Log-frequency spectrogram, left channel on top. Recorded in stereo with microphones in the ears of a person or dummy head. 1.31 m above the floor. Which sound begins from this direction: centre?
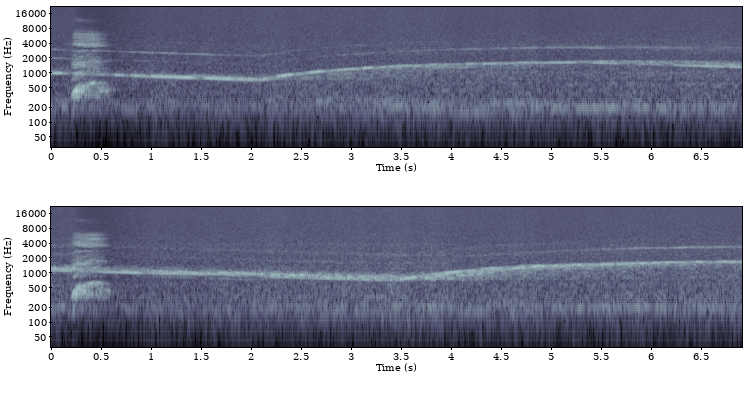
A gasp, at 0.2 s.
